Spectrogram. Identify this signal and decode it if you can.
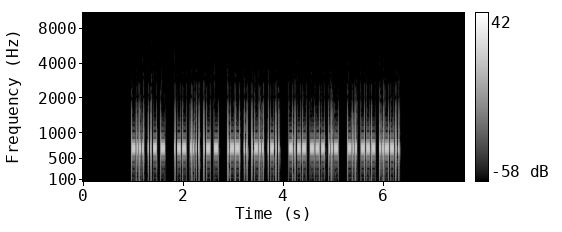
Morse code, heard as a keyed tone, about 46 wpm, 700 Hz. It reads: BUT WHAT WILL YOU DO?
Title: Sentences from Top 100 Words 45wpm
